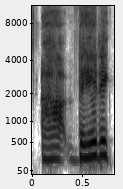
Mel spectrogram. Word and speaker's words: Vedic: Vedic Thai Yoga. Thank you, because I did need help with that pronunciation.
